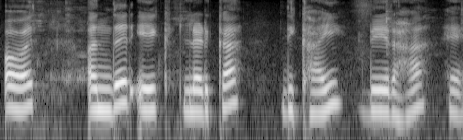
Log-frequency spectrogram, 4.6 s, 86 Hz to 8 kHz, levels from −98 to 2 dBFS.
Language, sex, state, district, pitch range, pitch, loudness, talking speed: Hindi, female, Himachal Pradesh, Shimla, 215-260 Hz, 230 Hz, -16 LUFS, 105 wpm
